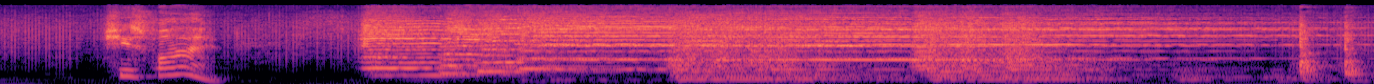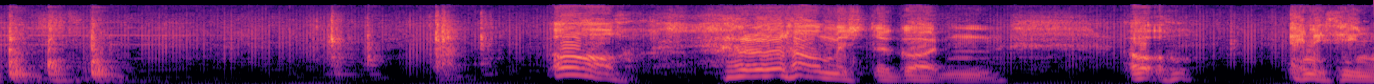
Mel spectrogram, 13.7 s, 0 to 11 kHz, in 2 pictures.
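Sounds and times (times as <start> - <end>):
speech: 0.6 - 1.2, 1.8 - 2.5, 10.5 - 13.7
orchestral music: 1.8 - 7.4
firm knocks on a door: 6.4 - 7.6.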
